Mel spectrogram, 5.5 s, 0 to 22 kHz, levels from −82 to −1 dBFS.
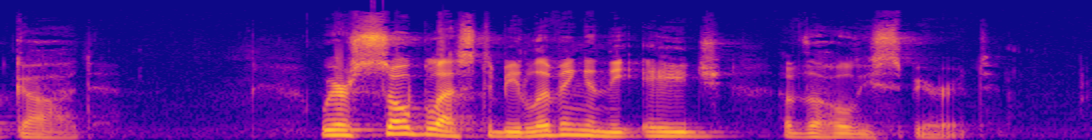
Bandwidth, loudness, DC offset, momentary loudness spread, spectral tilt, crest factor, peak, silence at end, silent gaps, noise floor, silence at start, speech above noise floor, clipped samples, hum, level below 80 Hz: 16.5 kHz; -15 LUFS; under 0.1%; 21 LU; -3.5 dB/octave; 18 dB; 0 dBFS; 0.5 s; none; -57 dBFS; 0 s; 41 dB; under 0.1%; none; -50 dBFS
